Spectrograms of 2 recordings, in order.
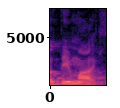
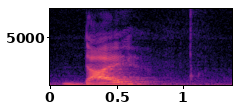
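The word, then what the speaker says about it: Die: ठीक है, इनकी किताब का नाम एक बार आप यहाँ पे देख लीजिए, डाई नहीं है, इसको दी बोला जाता है, एक मिनट, हाँ इनकी स्पेलिंग भी ना इतनी जबरदस्त है।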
